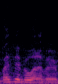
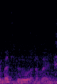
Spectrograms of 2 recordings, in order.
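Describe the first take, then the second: First: Said in the usual way. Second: "my favorite whatever" whispered, no voice. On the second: Real, not acted. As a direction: breathe it out as a whisper. Repeats phrase, then whispers it.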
